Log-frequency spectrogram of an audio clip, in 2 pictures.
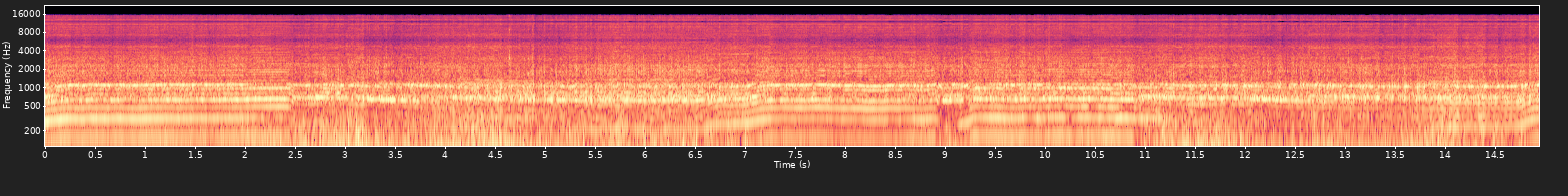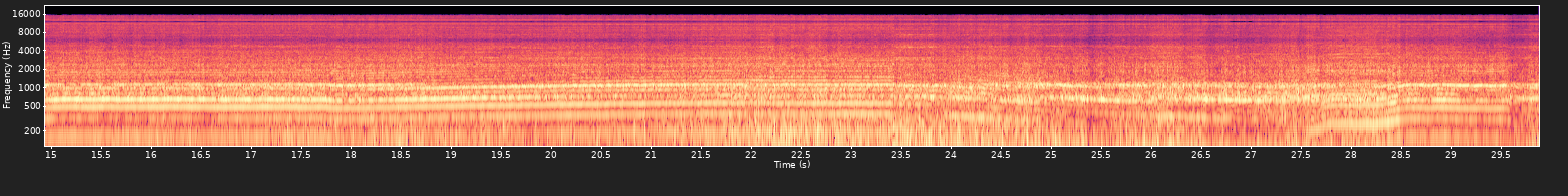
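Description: Tuned 70cc two-stroke engine of a Puch Maxi racing moped at full throttle, its pitch climbing steadily along each straight and dropping sharply several times as the throttle comes off for corners.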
